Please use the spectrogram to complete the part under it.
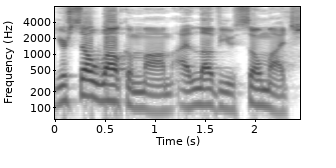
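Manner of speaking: said really loudly. Retelling a remark the speaker made to Mom so she could hear, really loudly. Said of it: "And I said really loudly".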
